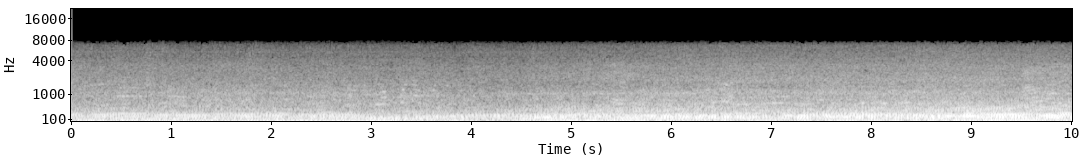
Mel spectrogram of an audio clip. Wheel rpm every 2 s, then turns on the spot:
0, 0, 0, 0, 0.
none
